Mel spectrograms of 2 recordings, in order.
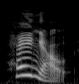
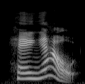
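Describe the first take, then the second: First: The stress falls on the word hang. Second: The stress falls on the word out. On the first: It is a noun naming a place. "in noun form, I'm stressing the verb" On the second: It is a verb suggesting an action. "I'm stressing out"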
